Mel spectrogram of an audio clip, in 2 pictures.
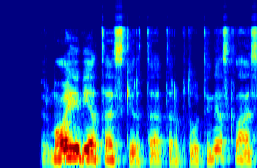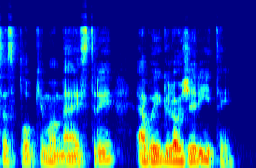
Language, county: Lithuanian, Telšiai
